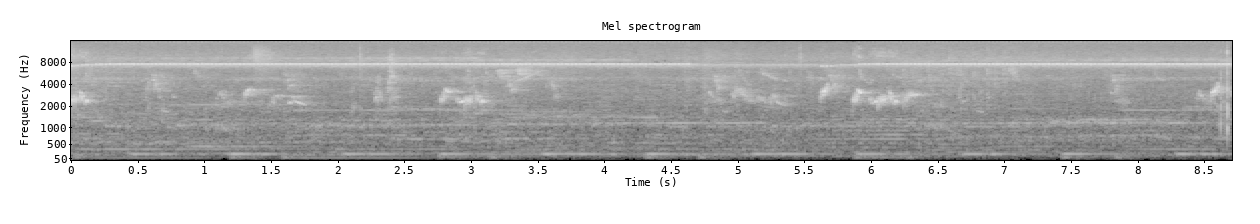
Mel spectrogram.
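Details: Trapping of red-whiskered bulbuls, 8 October 2017: a bulbul sings a series of short whistled, chattering phrases spaced every second or two, over a persistent high insect drone and an on-off low hum.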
